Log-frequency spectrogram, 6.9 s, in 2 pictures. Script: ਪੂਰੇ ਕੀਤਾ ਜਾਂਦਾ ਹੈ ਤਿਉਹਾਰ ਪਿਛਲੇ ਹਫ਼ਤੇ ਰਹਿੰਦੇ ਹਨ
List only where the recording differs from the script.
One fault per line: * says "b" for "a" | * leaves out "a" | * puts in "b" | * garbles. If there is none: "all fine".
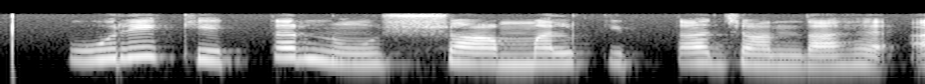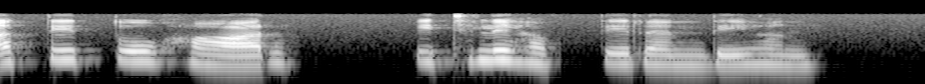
* puts in "ਖੇਤਰ ਨੂੰ ਸ਼ਾਮਲ"
* puts in "ਅਤੇ"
